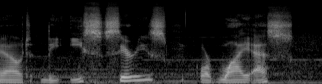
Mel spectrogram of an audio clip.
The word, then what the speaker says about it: Ys: the Ys series, or YS. It's spelled YS, it's pronounced Ys.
